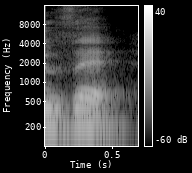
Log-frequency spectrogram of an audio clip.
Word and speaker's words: vais: Be careful of this pronunciation, je vais, because I hear you a lot of times saying je vas. Non, je vais.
